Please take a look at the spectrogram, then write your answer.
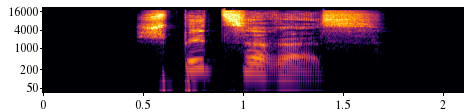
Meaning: strong/mixed nominative/accusative neuter singular comparative degree of spitz
- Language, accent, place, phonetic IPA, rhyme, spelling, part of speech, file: German, Germany, Berlin, [ˈʃpɪt͡səʁəs], -ɪt͡səʁəs, spitzeres, adjective, De-spitzeres.ogg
